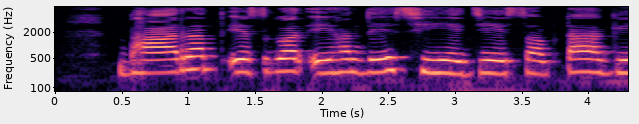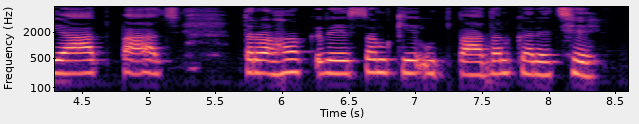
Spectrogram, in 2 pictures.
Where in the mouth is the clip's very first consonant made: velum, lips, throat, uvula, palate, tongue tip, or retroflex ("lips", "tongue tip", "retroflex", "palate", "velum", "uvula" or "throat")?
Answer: lips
